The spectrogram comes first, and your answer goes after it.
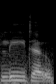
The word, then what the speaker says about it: Lido: where does the word lie though comes from well really it comes from the the beach in Venice and incidentally I'm sure it should really be pronounced Lido because it is Italian and that says obviously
